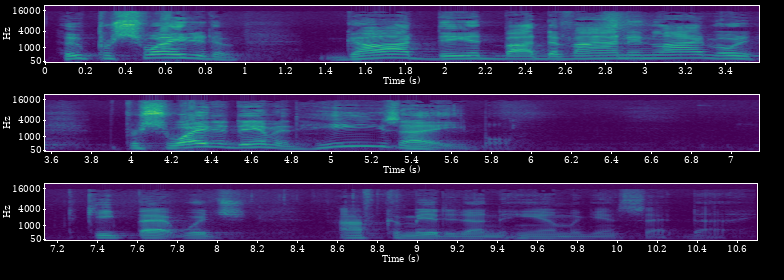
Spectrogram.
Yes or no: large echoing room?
yes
